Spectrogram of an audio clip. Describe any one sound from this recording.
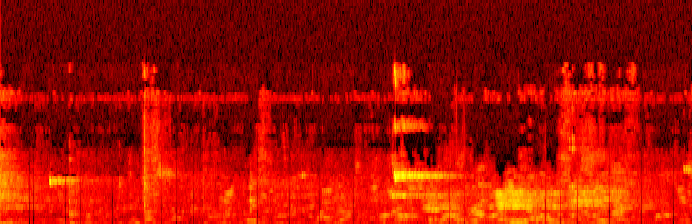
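A group of young players talk and shout together in a large echoing gym.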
